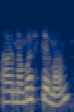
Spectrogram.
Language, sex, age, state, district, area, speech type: Kannada, female, 18-30, Karnataka, Shimoga, rural, conversation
